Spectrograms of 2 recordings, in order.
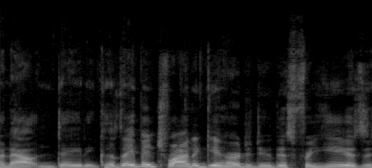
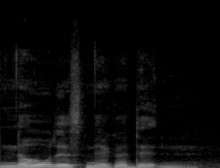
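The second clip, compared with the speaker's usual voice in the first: quieter mumbling under breath; 5 dB quieter than usual. Retelling what someone said quietly to herself: muttering under breath. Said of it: "said it under her voice, her, her breath".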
